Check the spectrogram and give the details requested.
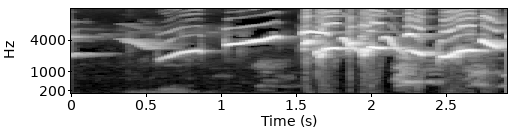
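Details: Oriental magpie-robin singing in the morning to stir rivals: a few clean rising whistles, then a fast, dense warble of tumbling high notes.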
